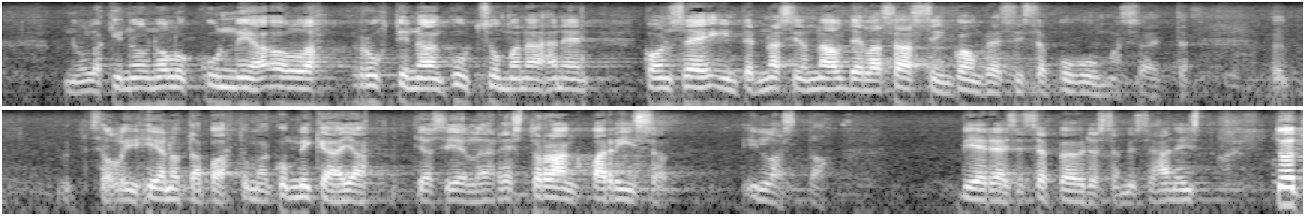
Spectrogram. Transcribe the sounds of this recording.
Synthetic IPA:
minulːɑkinonolːukkunːiɑolːɑruht̪inɑːŋkut̪sumɑnɑhænen | konseˑiint̪ernɑsionɑːld̪elɑsɑsːiŋkoŋkresːisːɑpuhumɑsːɑet̪ːæ | seo̰lihienot̪ɑpɑht̪umɑkummikæjɑjɑsielːærest̪orɑŋkpɑriˑsːɑ̰ | ilːɑst̪ɑː | ʋiereˑisesːæpøˑyɾæsːæmisːæhænist̪u̥t̪uot̪

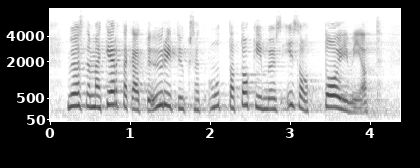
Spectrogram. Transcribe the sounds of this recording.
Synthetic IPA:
myøsnæmæke̞rt̪ɑkæyt̪ːøyɾit̪ykset̪mut̪ːɑt̪okimyøsisot̪ːo̞imḭɑ̰t̪

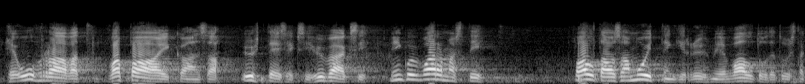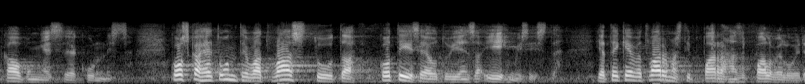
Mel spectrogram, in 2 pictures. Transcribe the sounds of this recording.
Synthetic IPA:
heuhrɑːʋɑt̪ʋɑpɑːɑikɑːnsɑyht̪eiseksihyʋæksiniːŋkuiʋʋɑrmɑst̪i | ʋɑlt̪ɑosɑmuit̪ːeŋkirryhmieʋʋɑlt̪uːt̪et̪uist̪ɑkɑupuŋːeisːɑjɑkunːisːɑ̥koskɑhet̪unt̪eʋɑt̪ʋɑst̪uːt̪ɑkot̪iseut̪ujensɑ̰ʔihmisḭst̪æ̥ | jɑt̪ekeʋæt̪ʋɑrmɑst̪ippɑrhɑnsɑppɑlʋelṵide

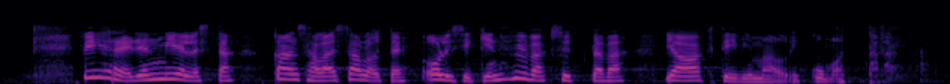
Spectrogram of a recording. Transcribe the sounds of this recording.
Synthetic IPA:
ʋihre̞jde̞mmie̞le̞st̪ækɑnsɑlɑjsɑlo̞jt̪e̞o̞lisikinɦyʋæksyt̪ːæʋæjɑɑkt̪iːʋimɑ̰lːʔḭkumo̰t̪ːɑ̥ʋɑ

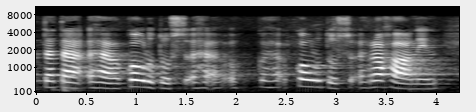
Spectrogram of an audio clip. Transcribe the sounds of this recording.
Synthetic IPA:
t̪æt̪ækoulut̪us | koulut̪usrɑhɑːnin

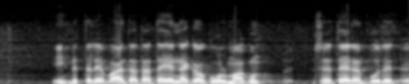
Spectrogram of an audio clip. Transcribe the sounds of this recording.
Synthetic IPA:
ḭhmet̪ːeleʋʋɑˑint̪æt̪æt̪eˑijænnækøkulmɑːkun | set̪eˑiɾæmpuit̪e

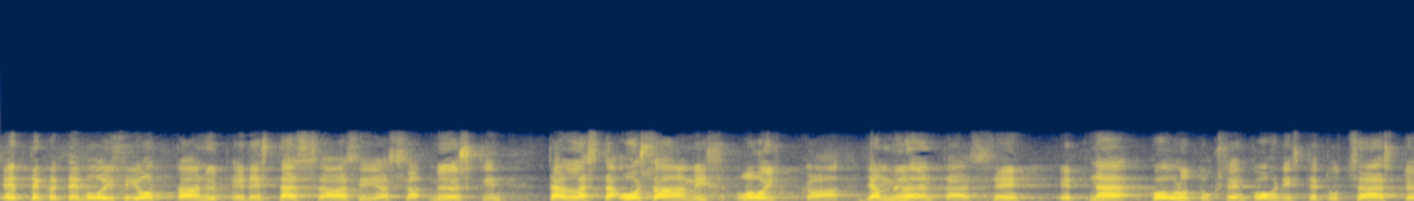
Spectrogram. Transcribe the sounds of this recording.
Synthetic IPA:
et̪ːekøt̪eʋoisiot̪ːɑːnyt̪edest̪æsːæɑsiɑsːɑmyøskin | t̪ælːæst̪æʔosɑːmisloikːɑ̰ːjɑmyønt̪æːsse | et̪næːkoulut̪ukseŋkohdist̪et̪ut̪sæːst̪ø

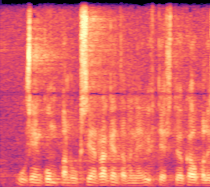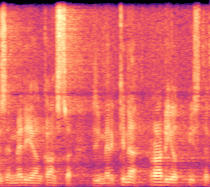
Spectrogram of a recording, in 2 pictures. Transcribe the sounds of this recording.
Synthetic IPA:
uːsieŋkumpːɑnuːksienrɑkent̪ɑmineyht̪eist̪yøkɑupɑlːisemmediɑŋkɑnsːɑ | esimerkːinærɑdiot̪̚pist̪e

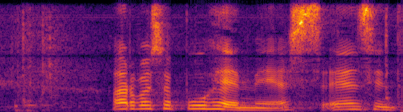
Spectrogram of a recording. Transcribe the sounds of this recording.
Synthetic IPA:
ɑrʋojsɑpuɦemːiesensint̪

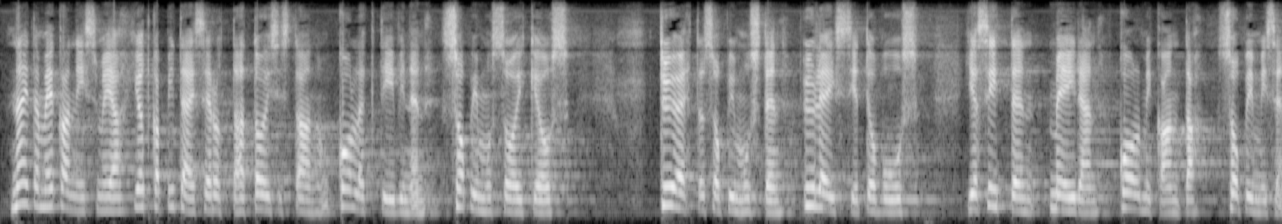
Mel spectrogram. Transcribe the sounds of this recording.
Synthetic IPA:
næit̪æmekɑnismejɑjot̪kɑpit̪æiserot̪ːɑːt̪toisist̪ɑːnoŋkolːekt̪iːʋinḛnsopimusoikeus | t̪yøeht̪osopimust̪enyleisːit̪oʋuːs | jɑsit̪ːenmeiɾænkolmikɑnt̪ɑsopimisḛ

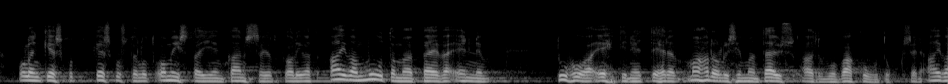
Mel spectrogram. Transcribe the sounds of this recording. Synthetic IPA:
oleŋkeskukeskust̪elːut̪omist̪ɑjieŋkɑnsːɑjot̪kɑoliʋɑt̪ɑiʋɑmmuːt̪ɑmɑpæiʋæʔenːen | t̪uhoɑʔeht̪ineːt̪t̪ehɾæmɑhdolːˑisimːɑnt̪æysɑrʋoʋɑkuːt̪uksenɑiʋɑ

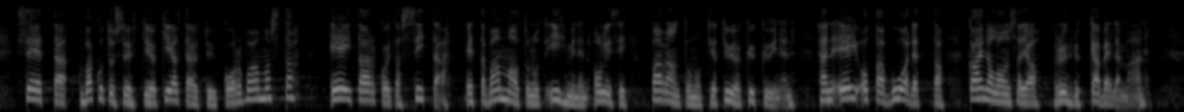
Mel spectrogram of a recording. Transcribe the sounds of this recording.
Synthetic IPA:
seet̪ːæʋɑkuːt̪usyht̪iøkielt̪æyt̪yːko̞rʋɑːmɑst̪ɑ | eit̪ɑrko̞it̪ɑssit̪æ̰ | e̞t̪ːæʋɑmːɑut̪unut̪içmineno̞lisi | pɑrɑnt̪unut̪jɑt̪yøkykyinḛn | hænejʔo̞t̪ɑʋuodet̪ːɑkɑjnɑloːnsɑjɑryhdykkæʋelḛmæ̰ːn

